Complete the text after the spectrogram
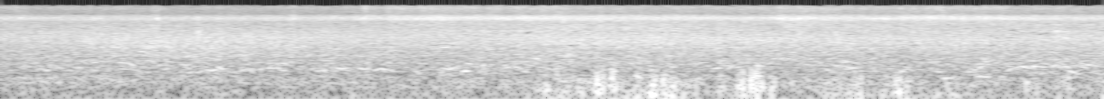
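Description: A crowd murmurs in the distance outdoors.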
